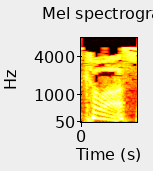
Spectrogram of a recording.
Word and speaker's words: Coos: Coos County, and I trust Brad has been pronouncing it correctly, but I trust everyone else has been as well, because there are a lot of people who move here call it Coos County. It's not Coos County. It's Coos. – It's spelled C-O-O-S, but there's an umlaut or something in there.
